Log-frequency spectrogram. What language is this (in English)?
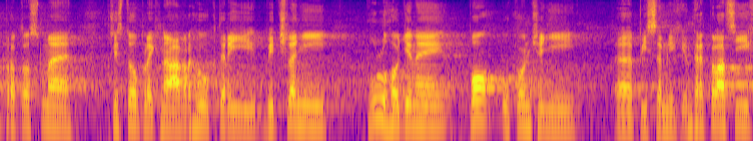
Czech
